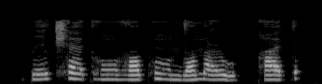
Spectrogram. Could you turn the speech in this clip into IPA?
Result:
p e l t͡ʃʰ æː k ɦ õː ɦ ɒ pʰ õː n d ɒ n ɒ ʕ u | qʰ æ k

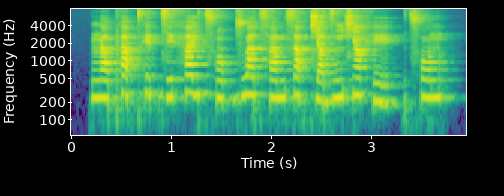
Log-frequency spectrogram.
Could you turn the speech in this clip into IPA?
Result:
ŋ a˨˩ pʰ a˦ ʔ t̪ʰ e˦ p̚ d͡z e˧ h a˥˧ j t͡sʰ ɔ̃˨ p̚ d͡z w a˥˧ t͡sʰ a˧ m s a˦ ʔ t͡ɕ a˨˩ d͡z ĩ˧ ɕ ã˦ h e˨˩ | t͡sʰ ɔ˧ n

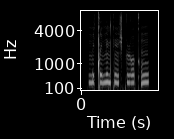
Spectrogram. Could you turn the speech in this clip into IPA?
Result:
n̪ e ǃ e n̪ ĩ ɖ k ẽː ʃ k ɹ ɔ kʼ ũ

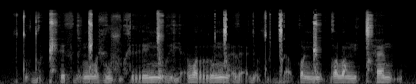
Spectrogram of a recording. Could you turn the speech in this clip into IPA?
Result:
t o̰ d̪ u ǁʰ e θ ɡ æ̰ ŋ͡ǁ ɒ ʒ o sʷ ḛ x r e ŋ͡ǀ o̰ ɣ ḛ j æ̰ β ɒ r o ŋ͡ǀ æ̰ ð æ̰ ɡ æ̰ tʷ ḭ ɡ͡ǀ æ̰ qʷ e ŋ͡ǁ ṵ ɡ ɒ l ɒ ŋ e ǀʰ æ n̪ ṵ

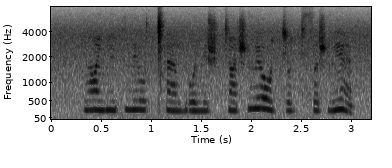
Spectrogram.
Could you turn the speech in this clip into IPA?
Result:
ɡ ɑ̃ ʎ ə̃ c lʲ ʊ ǀʰ æ̃ b ʊ lʲ ʊ ʃ c ɑ̃ ʃ lʲ ɔ c ɔ c s ʌ ʃ lʲ ɛ̃

